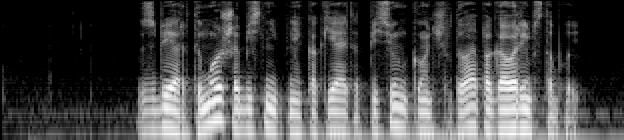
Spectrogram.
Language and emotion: Russian, neutral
